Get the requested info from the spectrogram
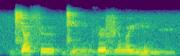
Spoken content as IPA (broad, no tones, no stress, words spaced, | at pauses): d͡ʑasə | d͡ʑĩŋuðœ velˠe ŋũmy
